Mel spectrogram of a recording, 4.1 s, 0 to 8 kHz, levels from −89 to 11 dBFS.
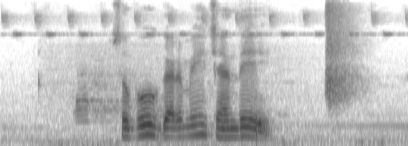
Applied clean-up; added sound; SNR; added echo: none; Train + Bird vocalization, bird call, bird song; 17 dB; none.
